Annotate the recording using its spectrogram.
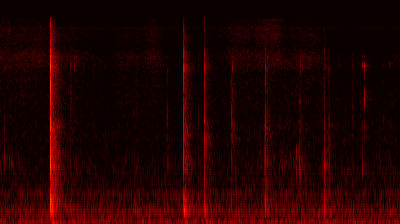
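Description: Crunchy almond snack being chewed close to the microphone: a sharp crunch about half a second in, then several smaller, irregular crunches.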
